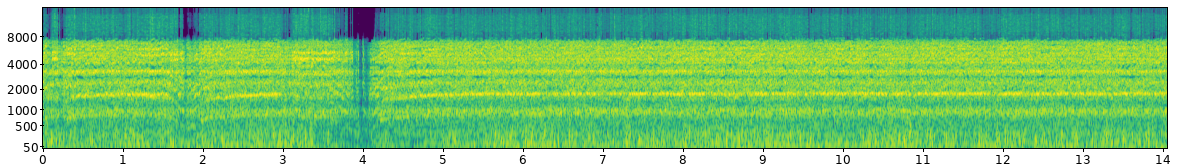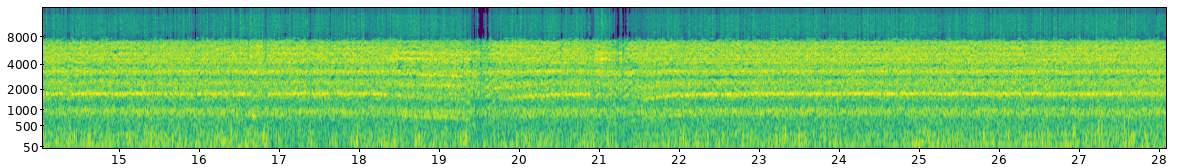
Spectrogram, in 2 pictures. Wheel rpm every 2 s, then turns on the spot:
200, 170, 180, 230, 230, 230, 230, 230, 230, 210, 200, 220, 230, 230.
none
